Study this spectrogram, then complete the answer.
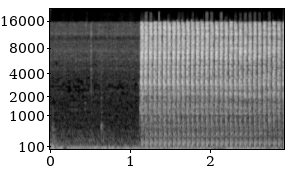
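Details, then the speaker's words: Cranking attempt: after a second of quiet, rapid harsh clicking about three per second with no cranking; corroded battery terminal clamp arcing, Coke poured on it boiling off; battery itself fine. "okay that's an example of a bad terminal connection uh my customer poured some coke on it that's what you see kind of boiling off there but it gave us a Telltale sign we're just we're just arcing in here"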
